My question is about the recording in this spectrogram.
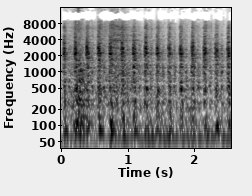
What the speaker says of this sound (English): Listening to the train go by.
